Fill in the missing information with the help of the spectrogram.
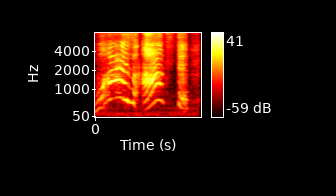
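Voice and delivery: high, shocked outcry over the price; incredulous squeal. Real, not acted. Complaining to viewers about oxtail prices, high shocked outcry. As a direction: cry out in disbelief.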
